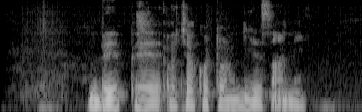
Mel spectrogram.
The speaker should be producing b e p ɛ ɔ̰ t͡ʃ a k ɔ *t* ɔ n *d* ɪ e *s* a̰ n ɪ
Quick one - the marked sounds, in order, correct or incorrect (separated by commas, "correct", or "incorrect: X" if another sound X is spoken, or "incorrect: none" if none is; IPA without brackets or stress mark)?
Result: correct, incorrect: ɡ, correct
